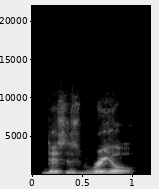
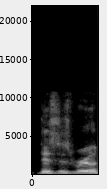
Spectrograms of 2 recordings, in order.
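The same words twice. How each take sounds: First: Said in the usual way. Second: Pitched up high on the repeat, insisting; this is REAL, pushed up and insistent; emphatic repeat. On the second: Real, not acted. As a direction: hammer it home the second time.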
